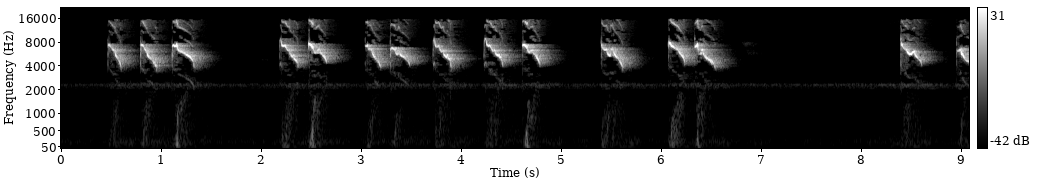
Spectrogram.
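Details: Provoking rival birds, an Oriental white-eye delivers ngalas-style song as short groups of two or three sharp, high, falling chirps, repeated roughly every second with clean silences between groups.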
